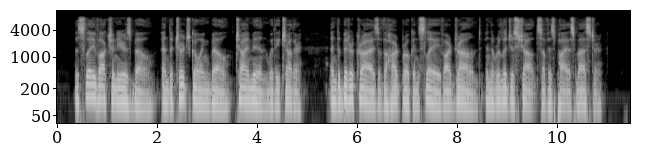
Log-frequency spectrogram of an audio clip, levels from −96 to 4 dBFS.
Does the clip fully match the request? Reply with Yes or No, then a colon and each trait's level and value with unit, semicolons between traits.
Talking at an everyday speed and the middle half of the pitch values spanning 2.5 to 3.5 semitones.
Yes: average, 175 wpm; average, 3.1 semitones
